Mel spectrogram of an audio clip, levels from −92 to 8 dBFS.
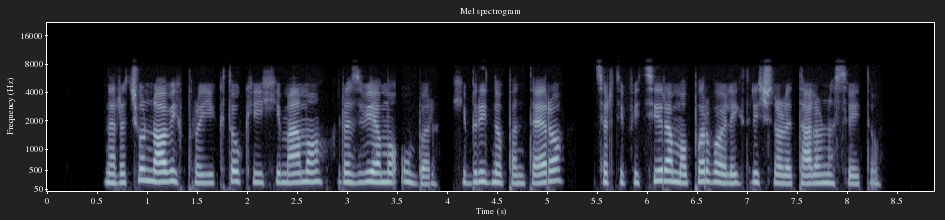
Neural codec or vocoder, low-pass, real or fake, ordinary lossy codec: none; 19.8 kHz; real; none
